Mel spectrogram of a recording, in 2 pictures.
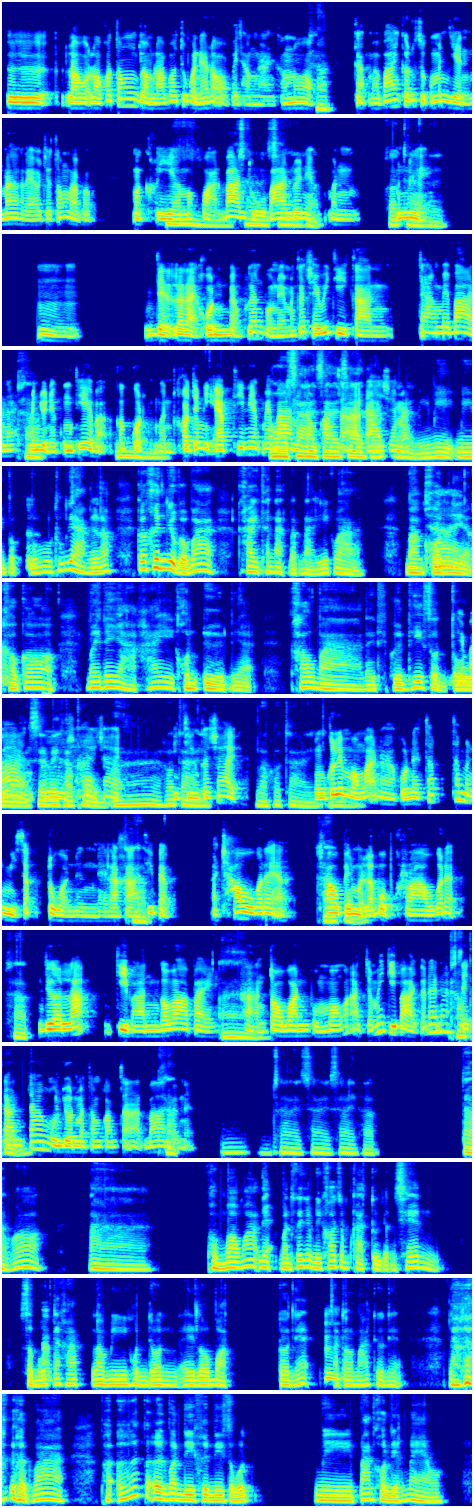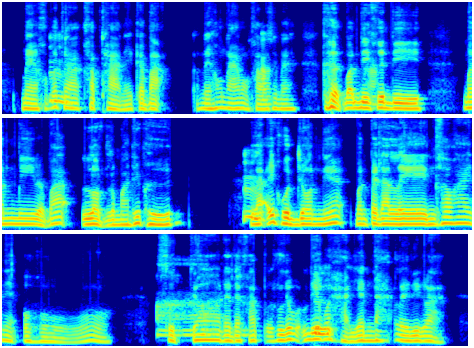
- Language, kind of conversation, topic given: Thai, unstructured, คุณเคยรู้สึกประหลาดใจกับสิ่งที่หุ่นยนต์ทำได้ไหม?
- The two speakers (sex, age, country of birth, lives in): male, 25-29, Thailand, Thailand; male, 30-34, Thailand, Thailand
- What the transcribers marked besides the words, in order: tapping; chuckle; laughing while speaking: "แล้วถ้าเกิด"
